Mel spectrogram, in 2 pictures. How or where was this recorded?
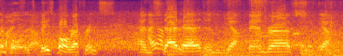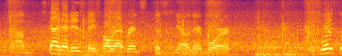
busy venue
